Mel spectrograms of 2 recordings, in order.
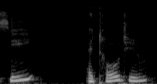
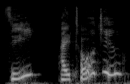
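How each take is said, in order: First: It is said in a normal voice. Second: It is said in a put-on high voice.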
